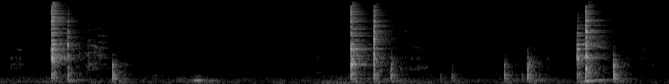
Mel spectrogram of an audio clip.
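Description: Wild rice side dish with dried cranberry, pomegranate and parsley being mixed in a bowl, giving scattered clinks and scrapes of a utensil against the bowl in spaced clusters, close and clear, without talk.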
